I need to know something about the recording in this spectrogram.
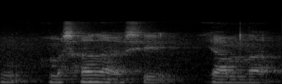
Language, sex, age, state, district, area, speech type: Manipuri, male, 18-30, Manipur, Bishnupur, rural, spontaneous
